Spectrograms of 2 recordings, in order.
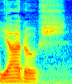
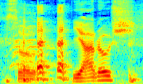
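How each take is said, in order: First: Jaroš, rolled r and sh at the end as in Czech; Czech pronunciation. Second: Jaroš drawn out slowly, louder, laughing through it; Jaroš stretched with a laugh, sh at the end; slow Czech name. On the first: Missionary teaching the host his Czech surname, Czech pronunciation. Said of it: "in Czech". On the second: Rounding off the surname lesson with a laugh, slow Czech pronunciation. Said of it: "Nike symbol on the S". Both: Shown as a demonstration.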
